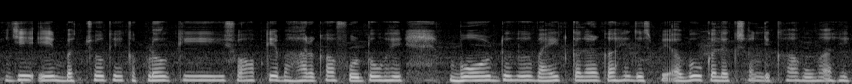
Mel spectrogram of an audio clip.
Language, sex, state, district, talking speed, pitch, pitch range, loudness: Hindi, female, Uttar Pradesh, Jyotiba Phule Nagar, 160 wpm, 185 Hz, 180-190 Hz, -22 LUFS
